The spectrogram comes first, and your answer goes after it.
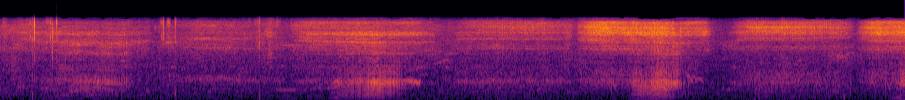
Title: Man Snoring In Bed Very Funny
